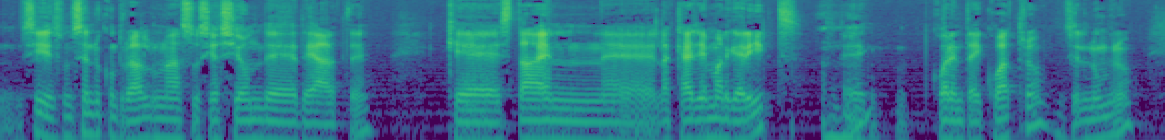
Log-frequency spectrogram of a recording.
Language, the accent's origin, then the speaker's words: Spanish; Sweden; Spanish is a second language; los dos son colombianos, yo soy sueco.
